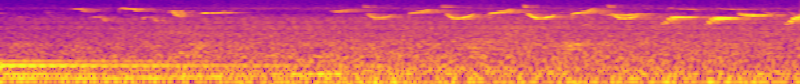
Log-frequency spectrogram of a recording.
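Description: Faint chirping of small birds: a string of quick, high, down-sweeping chirps, several a second, growing busier toward the end. Under them the last ring of a nylon-string guitar chord fades out over the first second and a half.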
